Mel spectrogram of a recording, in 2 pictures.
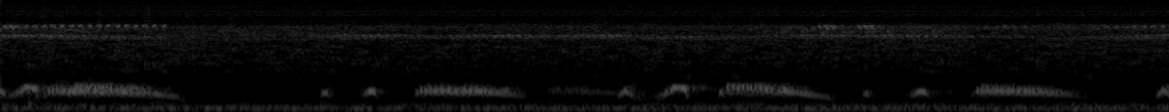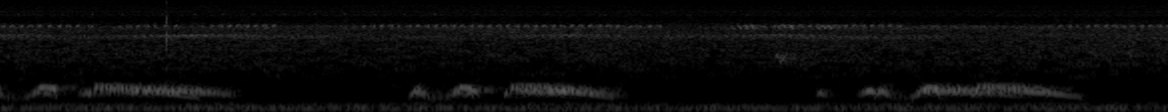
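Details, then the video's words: Repeated phrases from a spotted dove, each a pair of short hooting notes and then a drawn-out descending coo, about every two seconds, against constant low-pitched background hum and a thin high whine. "suara burung tekukur"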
